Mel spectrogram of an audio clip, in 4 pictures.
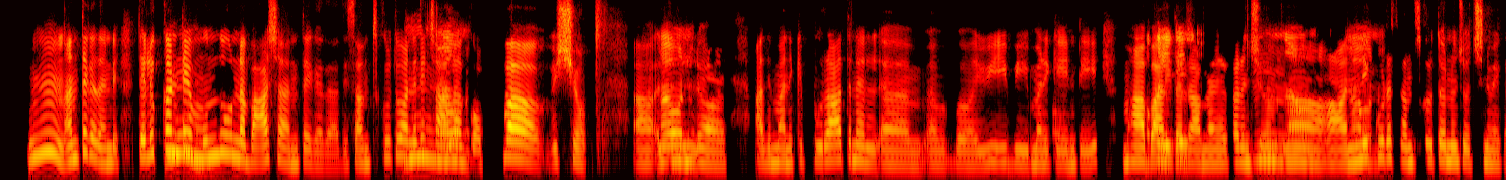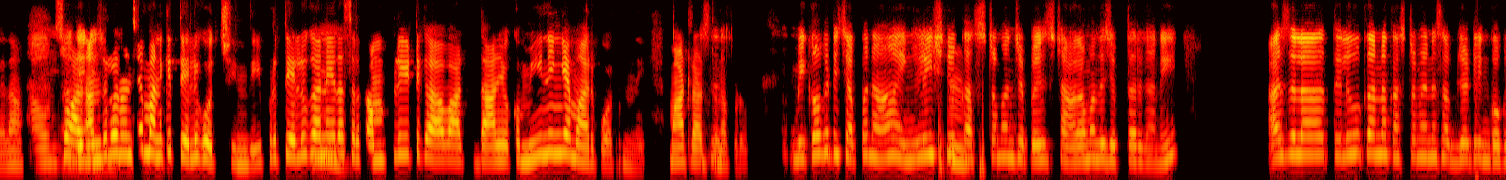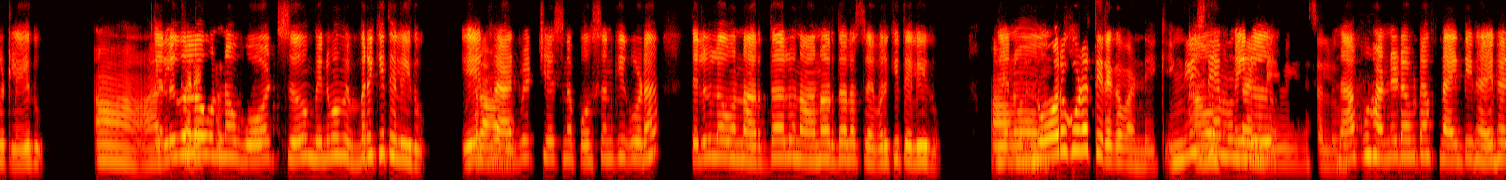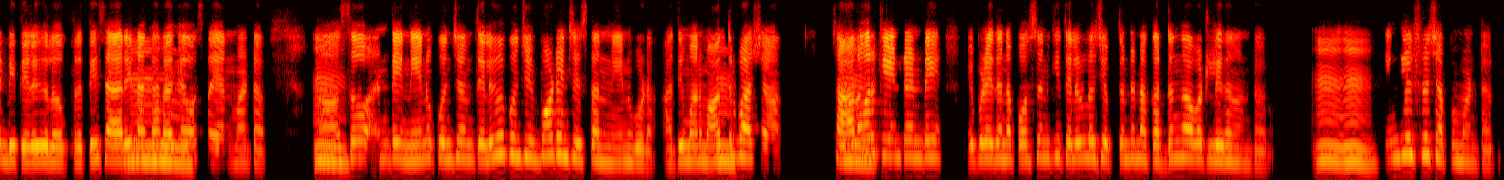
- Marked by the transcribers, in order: lip smack; in English: "లిటేషన్"; in English: "సో"; tapping; in English: "సబ్జెక్ట్"; in English: "కరెక్ట్"; in English: "వర్డ్స్ మినిమమ్"; in English: "గ్రాడ్యుయేట్"; in English: "పర్సన్‌కి"; other background noise; in English: "హండ్రెడ్ ఔట్ ఆఫ్ నైన్టీ నైన్"; in English: "సో"; in English: "ఇంపార్టెన్స్"; in English: "పర్సన్‌కి"
- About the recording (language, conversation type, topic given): Telugu, podcast, భాషను కోల్పోవడం గురించి మీకు ఏమైనా ఆలోచనలు ఉన్నాయా?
